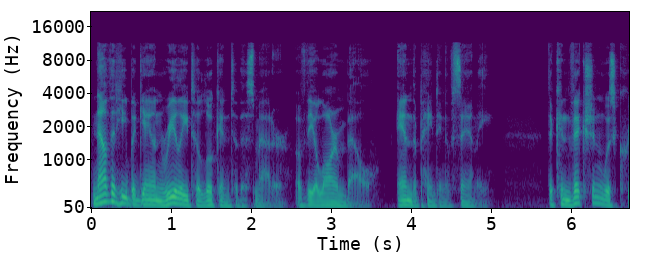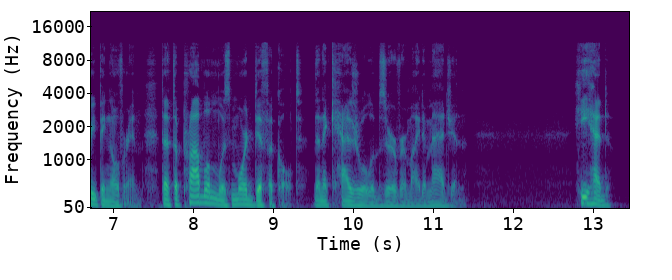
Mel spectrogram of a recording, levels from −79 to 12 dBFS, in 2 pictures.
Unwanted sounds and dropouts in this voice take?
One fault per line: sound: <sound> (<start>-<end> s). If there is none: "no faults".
no faults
